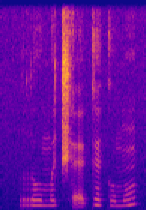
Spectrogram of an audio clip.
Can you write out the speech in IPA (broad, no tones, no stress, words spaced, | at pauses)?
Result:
romə t͡ʃʰɛ̰kɛkomõ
